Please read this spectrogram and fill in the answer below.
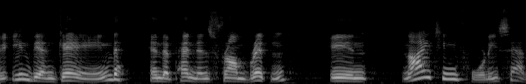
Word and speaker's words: Britain: 叫 from Britain，老师刚才读成了 Britain，咱们先说 Britain 是鼻腔爆破的，1947 年从英国手中独立出来。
